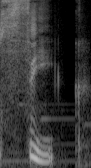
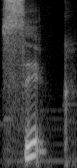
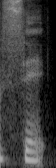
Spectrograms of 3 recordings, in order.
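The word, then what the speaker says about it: Sikh: I think they were see it's not seek I can't remember how you actually say it now sick I think it's pronounced like sick and uh in their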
